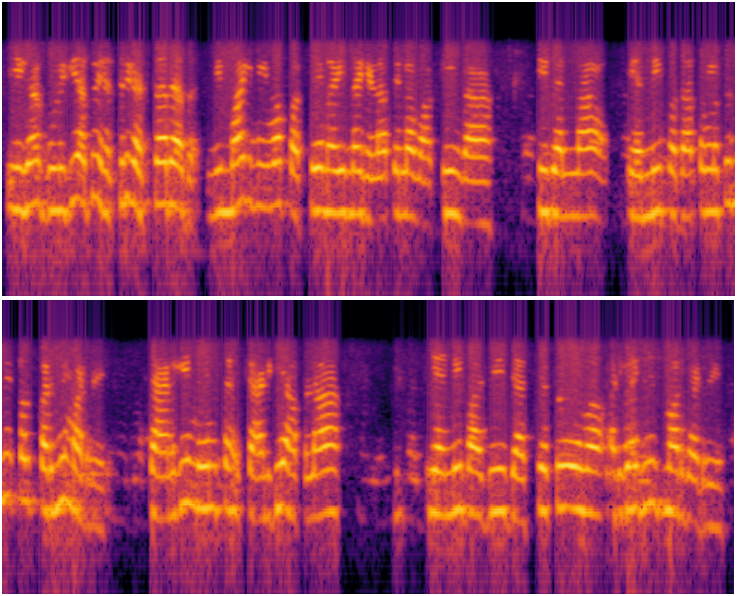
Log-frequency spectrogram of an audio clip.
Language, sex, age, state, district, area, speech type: Kannada, female, 60+, Karnataka, Belgaum, rural, conversation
